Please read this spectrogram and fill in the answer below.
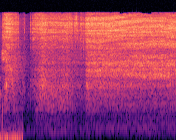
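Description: Aerosol can of foam paint stripper spraying onto a glass phone back panel: a steady hiss starting a moment in and lasting about two seconds.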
